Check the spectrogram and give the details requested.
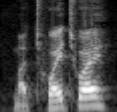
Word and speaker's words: Matwetwe: there and I it correct me if I'm wrong but it's it's pronounced might wait way is that perfect perfect you you're one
